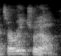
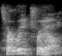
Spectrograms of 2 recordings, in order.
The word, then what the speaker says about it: pterygium: I said, say the word for me again. She said pterygium. I've always seen the word. I don't know how to spell it, how to pronounce it. So I always use surfer's eye, which is another term. She says pterygium.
